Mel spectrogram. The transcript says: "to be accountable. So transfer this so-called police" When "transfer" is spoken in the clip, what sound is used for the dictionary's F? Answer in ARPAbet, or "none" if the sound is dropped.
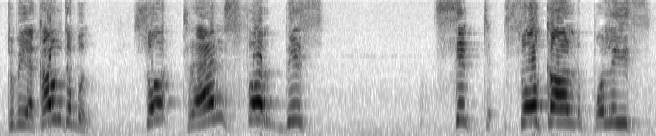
F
